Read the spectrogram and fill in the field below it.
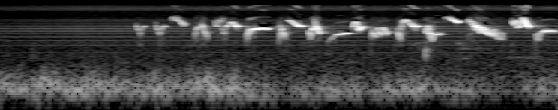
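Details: Canary training song with blackthroat and sanger phrases: after a quiet start with low rumble, a run of bright sweeping whistles and chirps begins and continues steadily.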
